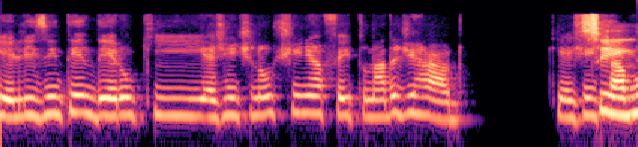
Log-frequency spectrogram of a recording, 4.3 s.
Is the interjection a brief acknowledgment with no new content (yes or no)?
yes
